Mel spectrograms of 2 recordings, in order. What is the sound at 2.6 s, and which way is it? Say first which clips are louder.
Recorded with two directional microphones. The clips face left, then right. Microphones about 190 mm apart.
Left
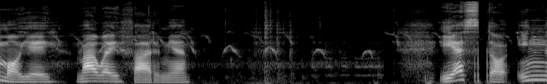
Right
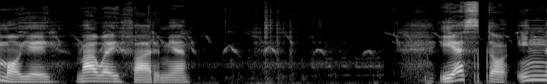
Bird flight: left 2 dB; 60° left (ahead or behind).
